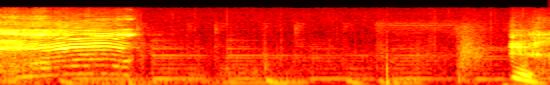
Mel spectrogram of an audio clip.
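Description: Film background music with steady low tones, opened by a short, high-pitched wavering cry that rises and falls over about half a second. A quick downward glide follows near the end.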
